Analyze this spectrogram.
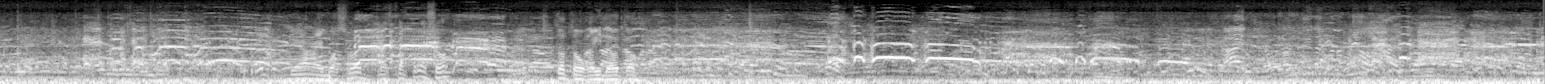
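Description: Many roosters crow loudly all around.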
